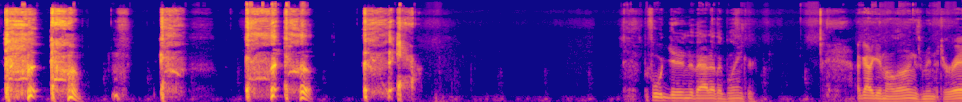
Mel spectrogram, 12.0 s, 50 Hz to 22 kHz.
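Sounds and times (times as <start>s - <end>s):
man coughing hard: 0.0s - 2.4s, 3.1s - 4.0s, 4.6s - 5.3s.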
